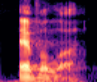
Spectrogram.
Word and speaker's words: Evola: rhymes with ebola but sadly the name is pronounced julius evola here's a google engram chart showing you the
